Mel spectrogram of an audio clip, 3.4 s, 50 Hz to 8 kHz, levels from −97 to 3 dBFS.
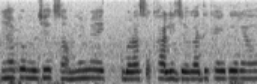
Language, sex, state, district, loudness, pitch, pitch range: Hindi, female, Himachal Pradesh, Shimla, -14 LUFS, 265 Hz, 250-275 Hz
